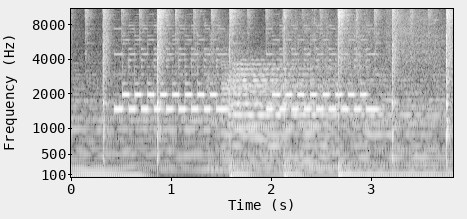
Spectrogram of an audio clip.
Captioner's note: phone ringing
